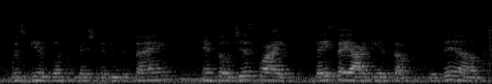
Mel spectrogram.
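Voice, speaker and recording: A woman speaking as a guest in a live group interview, earnest and heartfelt, repeating points for emphasis. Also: fairly low pitch. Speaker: play's creator as interview guest. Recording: echoey room, distant mic, noisy.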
